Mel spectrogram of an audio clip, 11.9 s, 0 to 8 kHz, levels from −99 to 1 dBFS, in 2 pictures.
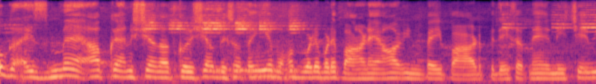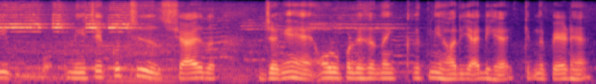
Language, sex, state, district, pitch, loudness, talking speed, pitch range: Hindi, male, Uttar Pradesh, Muzaffarnagar, 150 Hz, -17 LUFS, 220 wpm, 135-170 Hz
